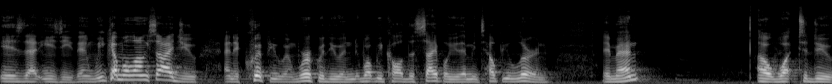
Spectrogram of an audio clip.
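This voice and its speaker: With big swings in loudness and long, frequent pauses, a man at medium pitch talks at a fairly quick pace with lively intonation. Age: 40s. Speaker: pastor. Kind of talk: sermon. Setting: church. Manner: conversational.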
